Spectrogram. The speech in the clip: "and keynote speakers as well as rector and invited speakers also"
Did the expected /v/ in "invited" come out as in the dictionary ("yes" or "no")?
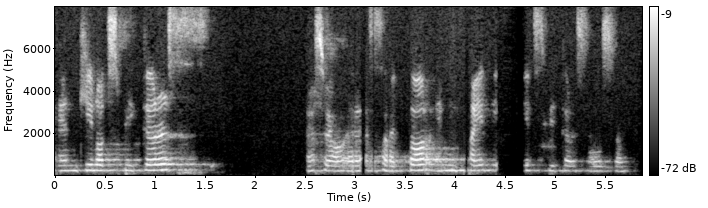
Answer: no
